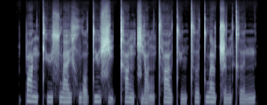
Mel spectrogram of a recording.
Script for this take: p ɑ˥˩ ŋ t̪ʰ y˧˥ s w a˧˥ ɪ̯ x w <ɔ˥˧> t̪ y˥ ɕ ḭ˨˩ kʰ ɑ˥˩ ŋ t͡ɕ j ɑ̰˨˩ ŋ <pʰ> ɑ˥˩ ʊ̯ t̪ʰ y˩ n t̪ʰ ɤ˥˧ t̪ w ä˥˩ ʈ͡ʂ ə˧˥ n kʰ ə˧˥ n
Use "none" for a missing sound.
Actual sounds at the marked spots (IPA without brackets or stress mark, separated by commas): ɔ̰˨˩, t̪ʰ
